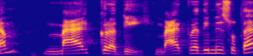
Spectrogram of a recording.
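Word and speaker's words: mercredi: ना तो वेनसडे को फ्रेंच में बोलते हैं मैर कदी एम अ एर से एर अ दे ई इसे पढ़ते हैं हम मैर कदी मैर कदी मीस होता है वेनसडे मैर कदी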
